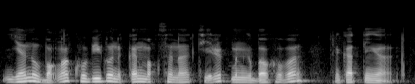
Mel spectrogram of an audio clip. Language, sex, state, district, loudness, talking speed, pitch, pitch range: Garo, male, Meghalaya, South Garo Hills, -19 LUFS, 115 wpm, 115 Hz, 105-140 Hz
